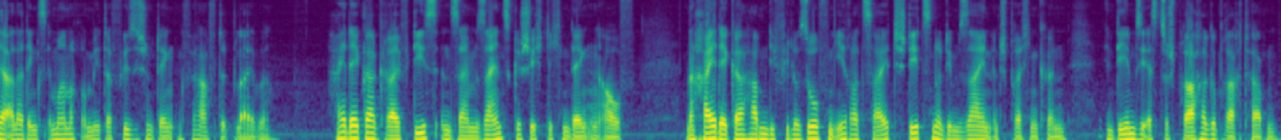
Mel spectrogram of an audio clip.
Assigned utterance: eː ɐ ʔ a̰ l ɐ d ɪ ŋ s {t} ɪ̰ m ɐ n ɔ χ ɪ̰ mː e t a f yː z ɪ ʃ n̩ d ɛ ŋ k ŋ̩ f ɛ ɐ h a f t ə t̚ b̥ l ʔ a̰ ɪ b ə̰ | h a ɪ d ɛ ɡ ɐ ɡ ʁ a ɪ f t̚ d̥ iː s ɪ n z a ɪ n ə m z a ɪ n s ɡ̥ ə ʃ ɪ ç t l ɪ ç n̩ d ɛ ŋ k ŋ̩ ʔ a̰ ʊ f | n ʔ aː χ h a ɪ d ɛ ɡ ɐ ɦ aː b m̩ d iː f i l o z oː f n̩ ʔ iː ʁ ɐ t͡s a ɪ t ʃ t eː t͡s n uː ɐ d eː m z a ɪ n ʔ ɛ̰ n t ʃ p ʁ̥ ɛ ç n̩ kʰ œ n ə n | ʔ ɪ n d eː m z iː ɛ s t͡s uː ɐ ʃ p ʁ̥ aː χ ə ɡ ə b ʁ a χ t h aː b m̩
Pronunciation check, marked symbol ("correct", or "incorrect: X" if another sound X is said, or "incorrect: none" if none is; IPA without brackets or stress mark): incorrect: ʔ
